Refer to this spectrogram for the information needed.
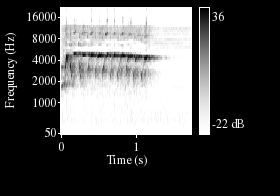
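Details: A four-month-old goldfinch hybrid just beginning to sing gives a brief, bright twittering trill of quick high notes that fades out after a second.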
